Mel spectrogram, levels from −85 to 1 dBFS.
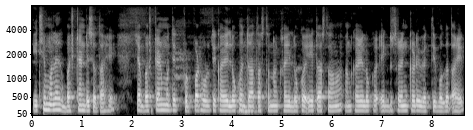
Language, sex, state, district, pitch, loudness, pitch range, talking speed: Marathi, male, Maharashtra, Dhule, 130 Hz, -17 LUFS, 125-135 Hz, 185 wpm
